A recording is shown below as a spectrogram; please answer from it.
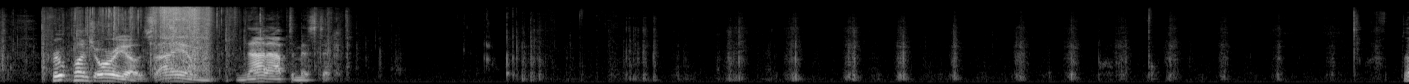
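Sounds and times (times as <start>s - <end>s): person chewing crunchy cookie: 4.6s - 13.9s.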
